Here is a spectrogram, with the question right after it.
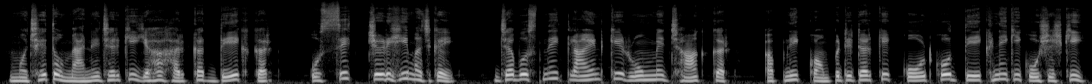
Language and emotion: Hindi, disgusted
